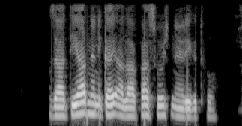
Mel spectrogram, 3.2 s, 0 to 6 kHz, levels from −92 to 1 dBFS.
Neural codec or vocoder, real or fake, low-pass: none; real; 5.4 kHz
